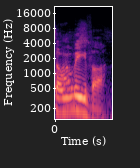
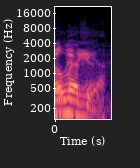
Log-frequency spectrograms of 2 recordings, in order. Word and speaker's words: Oliva: either right no okay it's a leva not olivia yeah a lot of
